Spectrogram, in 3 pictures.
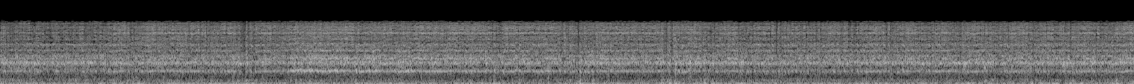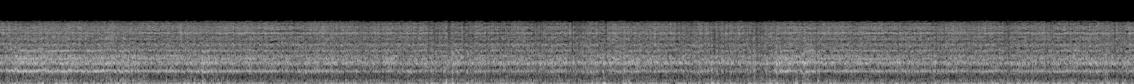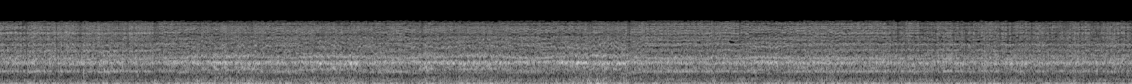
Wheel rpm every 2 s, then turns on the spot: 160, 160, 160, 160, 160, 160, 160, 160, 160, 170, 160, 160, 160, 160, 160, 160, 160.
none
